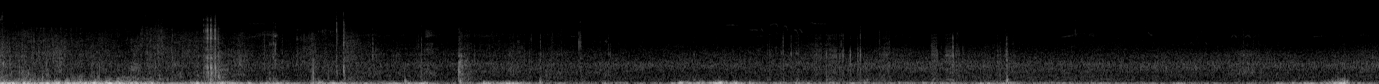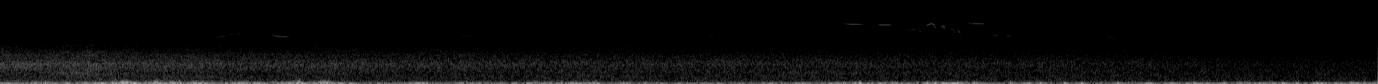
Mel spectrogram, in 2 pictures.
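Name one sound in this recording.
Bicycle tyres rattle and crunch over rocky dirt.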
